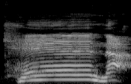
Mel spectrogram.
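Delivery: CANNOT stretched out and emphatic; strict emphasis. Shown as a demonstration. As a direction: draw out CANNOT, slow and deliberate. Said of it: "the strict emphasis of the word".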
